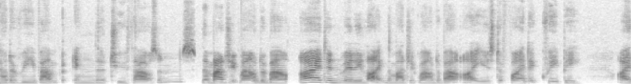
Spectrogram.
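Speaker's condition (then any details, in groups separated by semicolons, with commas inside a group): No condition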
